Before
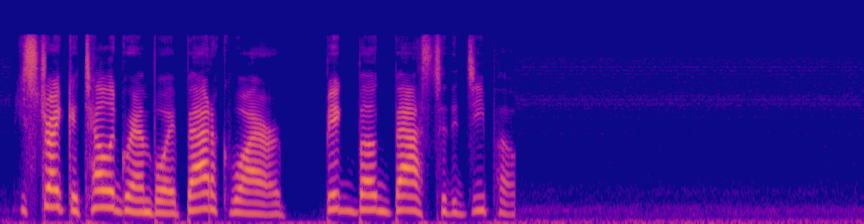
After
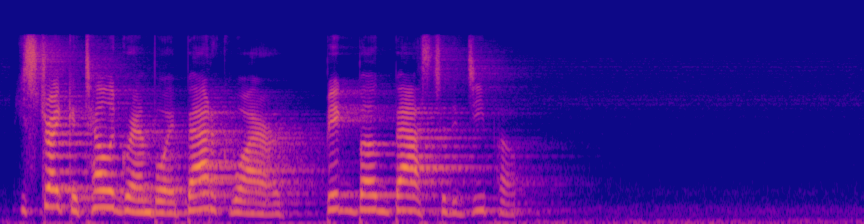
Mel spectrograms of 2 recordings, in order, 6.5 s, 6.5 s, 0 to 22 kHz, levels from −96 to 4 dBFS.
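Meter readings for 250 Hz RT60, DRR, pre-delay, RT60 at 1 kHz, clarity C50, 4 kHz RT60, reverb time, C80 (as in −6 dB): 1.3 s, 11.0 dB, 13 ms, 1.3 s, 13.0 dB, 1.2 s, 1.3 s, 14.5 dB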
